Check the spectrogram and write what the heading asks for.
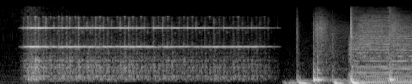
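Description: An alarm clock bell rings steadily for about two and a half seconds, then cuts off suddenly. Theme music with a drum beat starts right after.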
